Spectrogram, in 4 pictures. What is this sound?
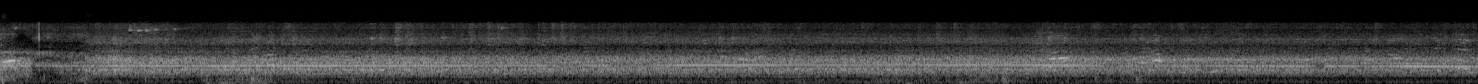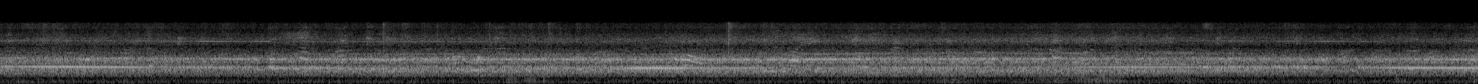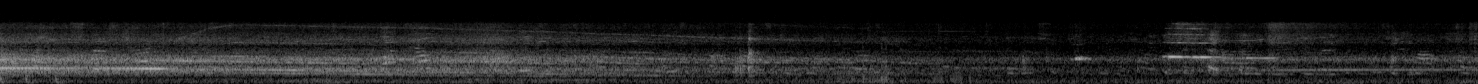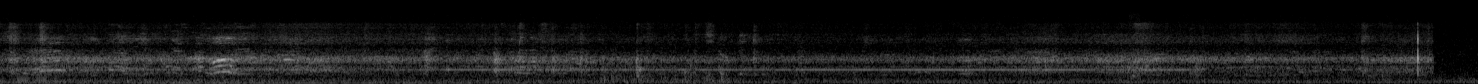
Quite simply, a bus journey! It gradually arrives at a stop, brakes and stops to let people on and off. Quality not brilliant (it was recorded on my phone, not my iPod) but at least it's something.
public, field-recording, public-transport, transport, people, bus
